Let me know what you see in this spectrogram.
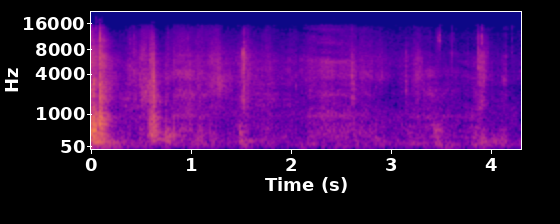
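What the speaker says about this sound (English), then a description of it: "One nice feature is that the doors open almost all the way to the sidewalls." Rear doors of a 2025 AWD Sprinter van swinging open, a sharp latch clunk at the start followed by a few softer knocks and faint creaks as the doors travel wide, with no voices.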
